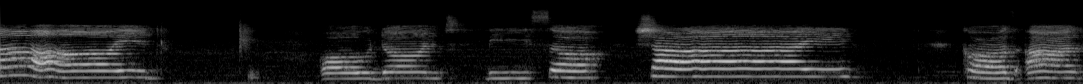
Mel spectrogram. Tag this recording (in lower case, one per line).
child singing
